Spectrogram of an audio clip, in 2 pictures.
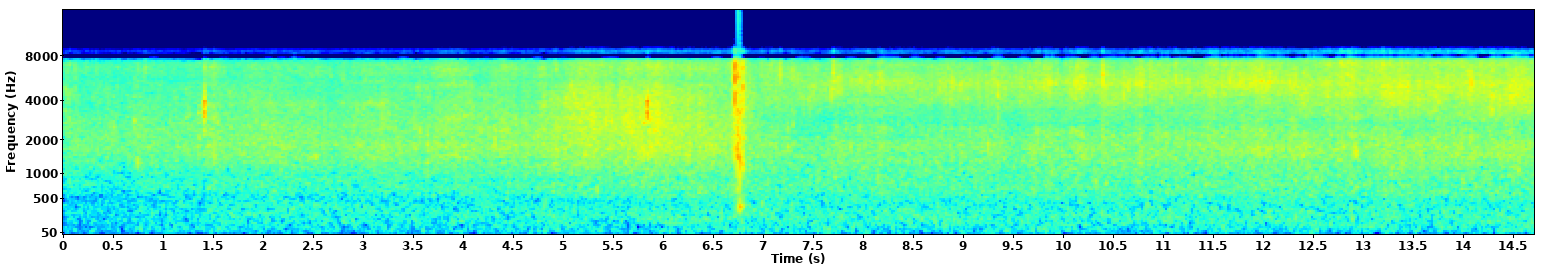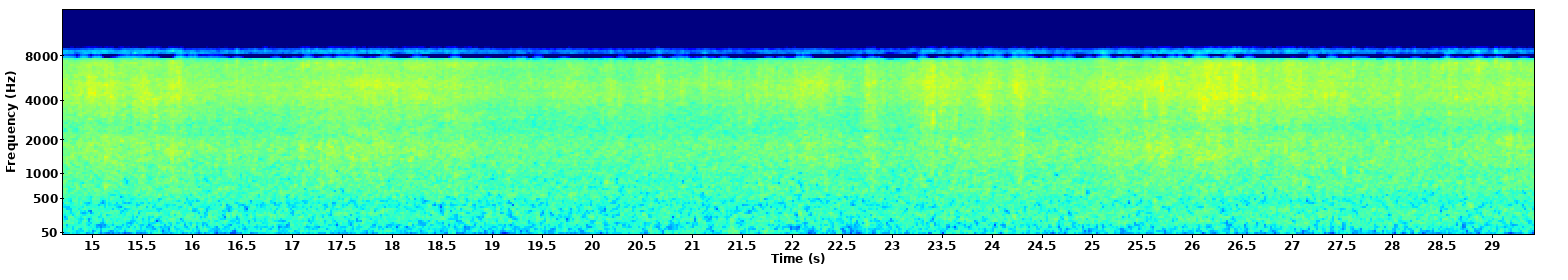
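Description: The Po river in flood rushing steadily, with wind noise on the microphone. A single sharp click about seven seconds in.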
